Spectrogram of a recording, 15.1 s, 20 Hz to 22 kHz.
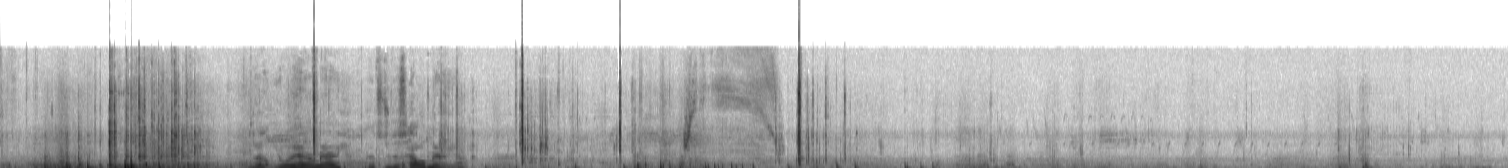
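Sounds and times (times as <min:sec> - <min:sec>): brief hiss: 0:06.5 - 0:07.9.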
